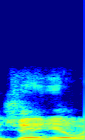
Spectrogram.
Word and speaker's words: Django: up in Django Unchained.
